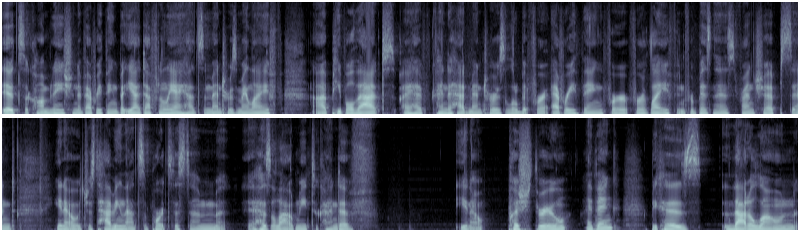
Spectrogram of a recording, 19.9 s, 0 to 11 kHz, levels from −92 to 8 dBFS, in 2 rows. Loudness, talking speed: -23 LUFS, 180 wpm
